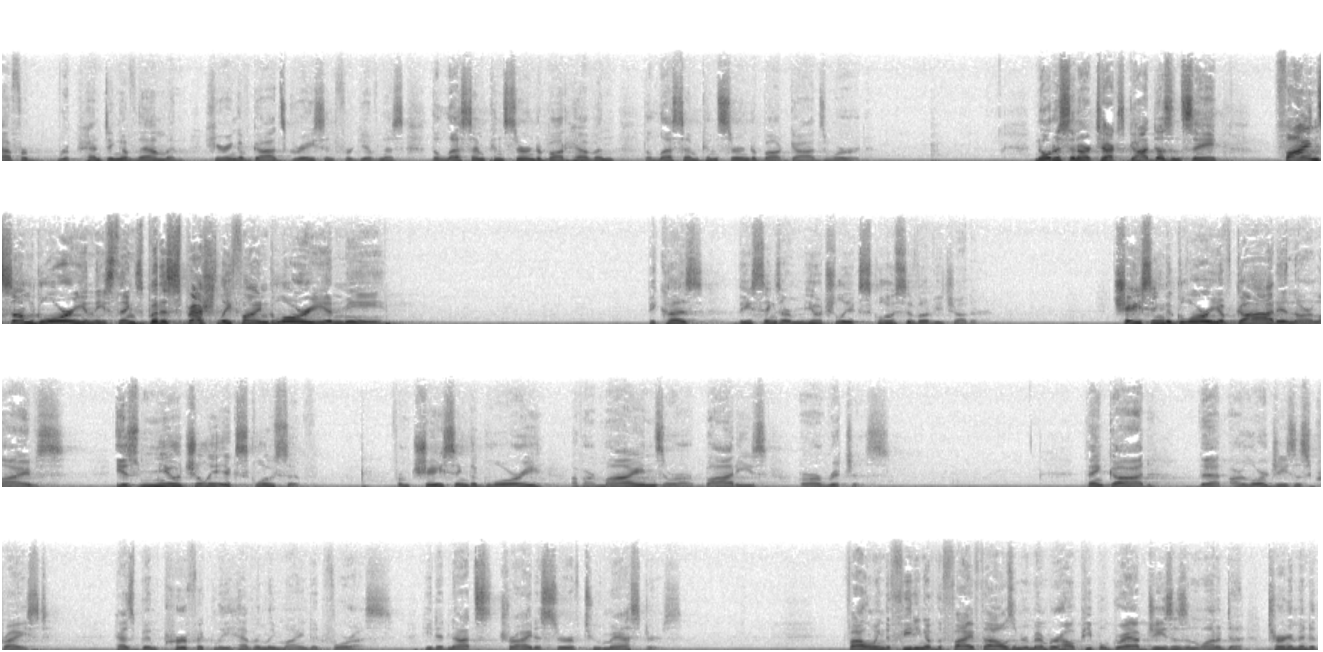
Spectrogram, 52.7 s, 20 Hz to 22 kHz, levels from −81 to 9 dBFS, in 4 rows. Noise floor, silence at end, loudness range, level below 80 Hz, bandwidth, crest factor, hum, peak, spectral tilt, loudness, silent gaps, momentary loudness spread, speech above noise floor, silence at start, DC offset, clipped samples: -45 dBFS; 0 s; 13 LU; -42 dBFS; 15.5 kHz; 20 dB; none; 0 dBFS; -4.5 dB/octave; -20 LUFS; none; 18 LU; 25 dB; 0 s; under 0.1%; under 0.1%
